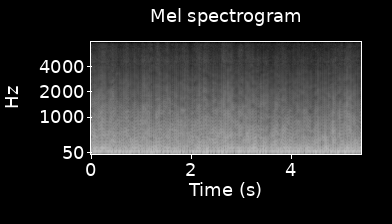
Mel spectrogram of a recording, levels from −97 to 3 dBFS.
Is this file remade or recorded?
remade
